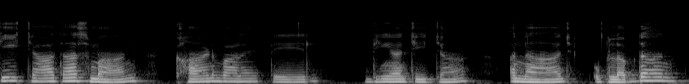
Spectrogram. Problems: constant background noise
